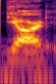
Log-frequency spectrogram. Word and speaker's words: Byard: They now have Kevin Byard. Is that is that pronounced? – Yeah.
